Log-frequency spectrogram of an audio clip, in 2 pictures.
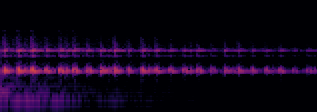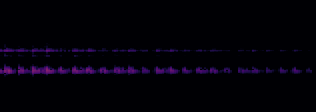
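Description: Faint tail of an electronic music loop fading out: a high synth note repeating in quick even pulses, dying away to near silence by the end.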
